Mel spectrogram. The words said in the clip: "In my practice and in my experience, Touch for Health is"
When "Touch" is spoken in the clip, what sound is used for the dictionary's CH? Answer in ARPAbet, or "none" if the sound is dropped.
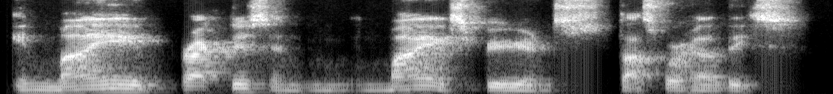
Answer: S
